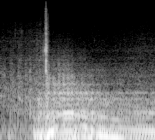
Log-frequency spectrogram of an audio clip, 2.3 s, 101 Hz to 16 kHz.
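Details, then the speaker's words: Porsche at 92,000 miles at a salvage auction: starter catches after a half second and the engine flares into a loud, boomy, rough, exotic-sounding exhaust note that doesn't sound great; cause unclear. "Oh, wow. Well, that's a exotic sounding exhaust, isn't it? That doesn't sound the greatest."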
